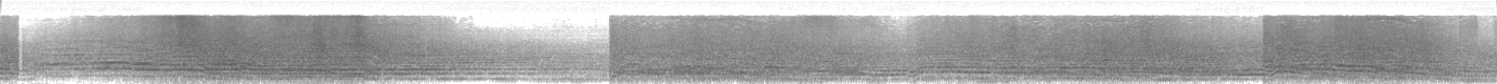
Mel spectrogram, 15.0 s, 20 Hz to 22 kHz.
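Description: Formula 1 cars in a Monaco Grand Prix video game race, a Red Bull and an Alfa Romeo wheel to wheel, scream loudly with rising and falling engine notes, broken by abrupt cuts into new passes.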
